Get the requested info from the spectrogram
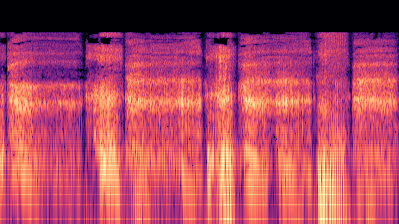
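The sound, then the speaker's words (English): A voice imitates loud snoring, with a series of rough, breathy snorts and groaning inhales repeating in quick succession, with no other sounds around it. “Amy snored.”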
